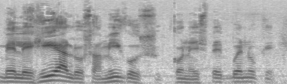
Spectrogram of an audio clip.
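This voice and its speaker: A man's medium-pitched voice at a fairly slow pace with ordinary pitch variation. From Colombia, Tolima (Armero). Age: 60s. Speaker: interviewee telling his life story. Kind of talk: life-story interview. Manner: halting, many repetitions and fillers.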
